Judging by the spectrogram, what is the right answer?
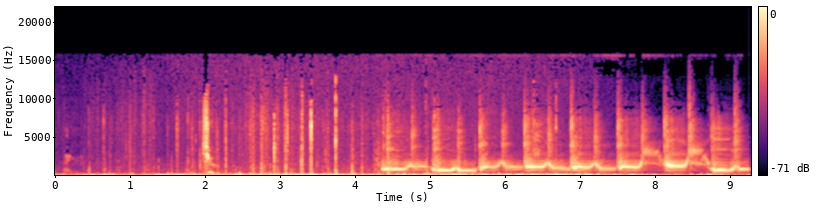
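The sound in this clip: Mongolian horses' hooves clip-clopping while being ridden: a steady run of many sharp hoofbeats, joined partway through by a voice carrying a wavering, sung or chanted tone over the hoofbeats.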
